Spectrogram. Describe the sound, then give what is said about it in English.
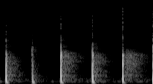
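Six sharp hand claps in a slightly uneven rhythm, each a crisp, bright smack with a short ring, heard alone with no talking, applauding LaMelo winning Rookie of the Year. “I'm applauding. Hope you're applauding too.”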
